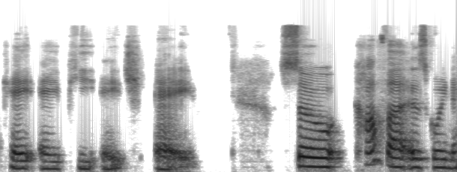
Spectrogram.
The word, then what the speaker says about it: kapha: Dosha is kapha and it's pronounced or it's pronounced kapha it's spelled k-a-p-h-a so kapha is going to have the qualities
